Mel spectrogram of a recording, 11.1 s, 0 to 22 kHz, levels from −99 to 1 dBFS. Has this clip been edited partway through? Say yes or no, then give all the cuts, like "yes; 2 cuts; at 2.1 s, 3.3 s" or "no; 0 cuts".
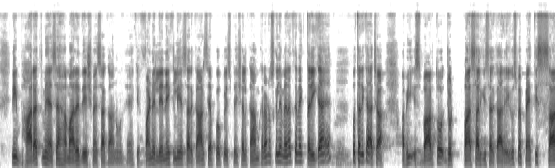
no; 0 cuts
